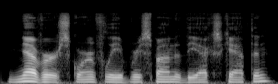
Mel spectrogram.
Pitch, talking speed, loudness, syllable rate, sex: 115 Hz, 130 wpm, -20 LUFS, 4.6 syllables/s, male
